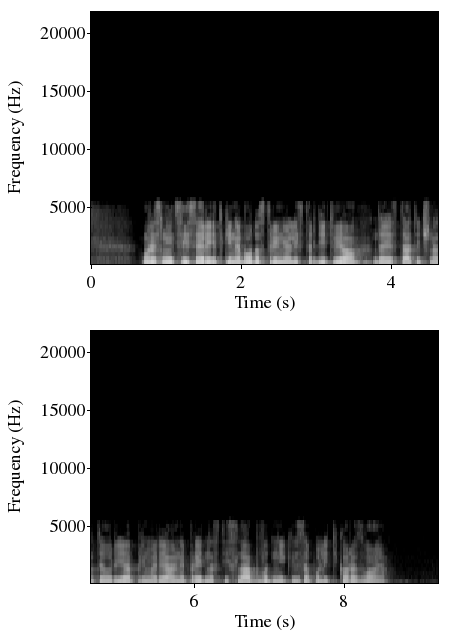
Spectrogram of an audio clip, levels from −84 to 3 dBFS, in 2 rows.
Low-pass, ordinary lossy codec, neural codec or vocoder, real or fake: 5.4 kHz; none; none; real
